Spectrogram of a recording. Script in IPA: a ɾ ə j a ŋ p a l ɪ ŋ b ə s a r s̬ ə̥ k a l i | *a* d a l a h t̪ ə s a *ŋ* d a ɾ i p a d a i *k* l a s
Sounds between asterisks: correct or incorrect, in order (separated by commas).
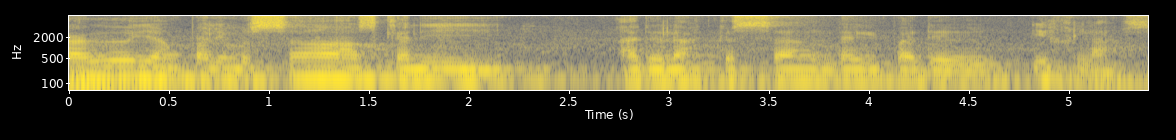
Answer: correct, correct, incorrect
